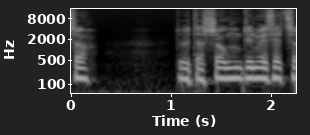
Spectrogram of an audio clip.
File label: "sownd", Welsh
